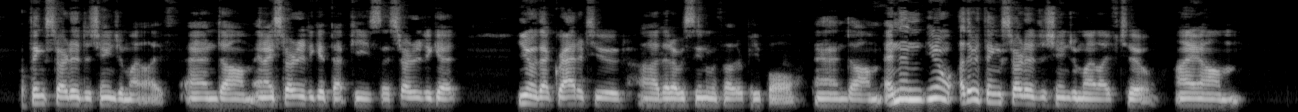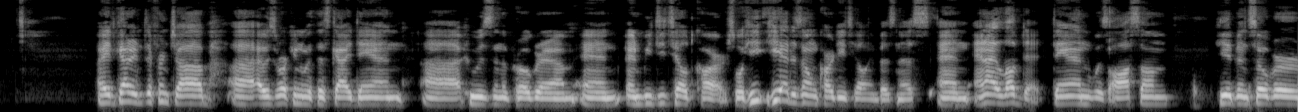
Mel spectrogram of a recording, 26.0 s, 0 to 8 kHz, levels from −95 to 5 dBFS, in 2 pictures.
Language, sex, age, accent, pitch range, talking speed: English, male, 30-49, American, 130-175 Hz, 220 wpm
